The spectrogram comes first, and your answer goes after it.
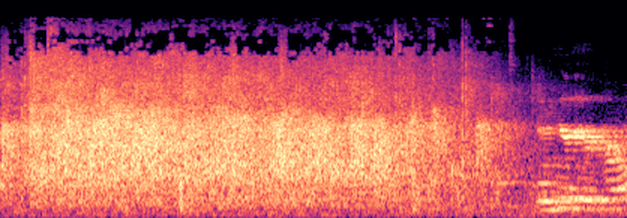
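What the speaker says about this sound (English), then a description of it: "So give them a round of applause." Loud, sustained applause from a crowd at a middle school awards assembly, fading near the end as a voice begins speaking over it.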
